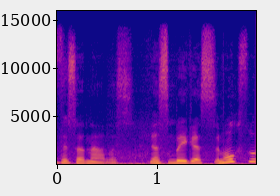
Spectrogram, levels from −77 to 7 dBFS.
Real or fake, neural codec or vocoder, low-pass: fake; autoencoder, 48 kHz, 32 numbers a frame, DAC-VAE, trained on Japanese speech; 14.4 kHz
